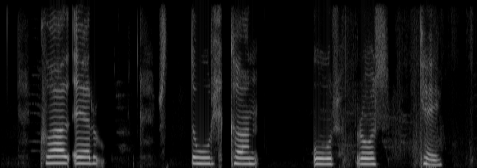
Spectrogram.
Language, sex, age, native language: Icelandic, female, 10, Icelandic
